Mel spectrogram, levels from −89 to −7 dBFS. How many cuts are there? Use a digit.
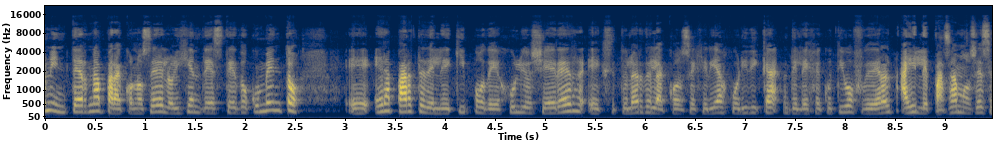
2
